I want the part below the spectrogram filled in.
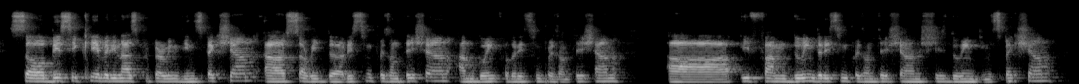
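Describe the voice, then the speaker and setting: A man with a French accent talks at a fairly quick pace in a fairly high pitch. His tone is bright and sharp, but his intonation stays monotone and flat. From France. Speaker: realtor. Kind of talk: interview. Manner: halting.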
